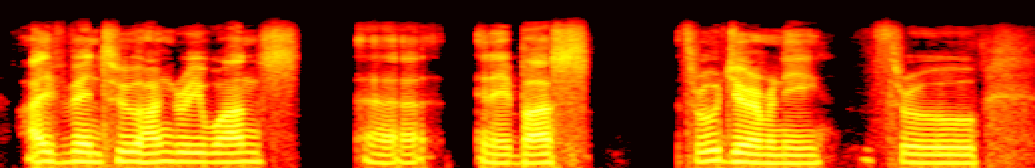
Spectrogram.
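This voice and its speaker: Speaking at a very slow pace with a Dutch accent, a man keeps a medium pitch and fairly even intonation. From Netherlands. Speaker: motovlogger. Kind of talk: casual chat. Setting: video call. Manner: halting.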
